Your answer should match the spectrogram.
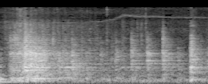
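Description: Steel ash pan drawer of a wood-fired boiler's firebox scraping as it is pulled by its handle, then a few light metallic clicks and knocks of sheet-steel parts.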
